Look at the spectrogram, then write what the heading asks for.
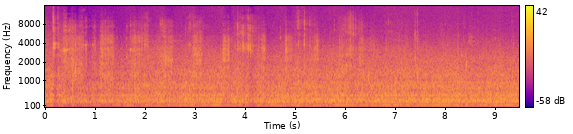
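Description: Pork rinds crunching as they are chewed close to a microphone, a string of short crackling crunches that thins out after about six seconds. A steady low hum runs underneath.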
